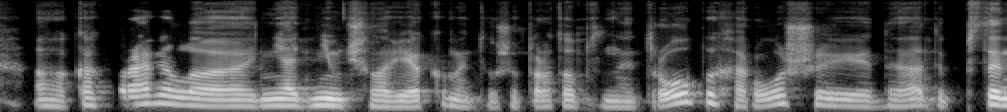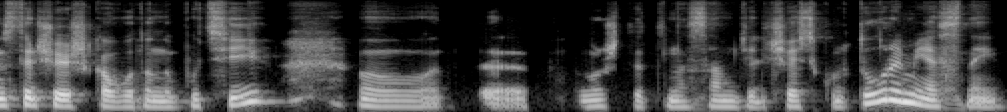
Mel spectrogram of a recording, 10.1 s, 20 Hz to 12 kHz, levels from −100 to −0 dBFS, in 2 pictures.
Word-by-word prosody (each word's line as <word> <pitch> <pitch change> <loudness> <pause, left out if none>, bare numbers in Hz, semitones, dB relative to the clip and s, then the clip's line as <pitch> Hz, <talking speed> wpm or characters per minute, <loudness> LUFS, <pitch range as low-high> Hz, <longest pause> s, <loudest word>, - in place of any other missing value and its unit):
А, 150 -2 -4
как 170 +4 -4
правило, 175 -7 +3
не 155 +2 +3
одним 155 0 +5
человеком, 135 +2 -1
это 135 - -10
уже - - -10
протоптанные 135 -2 -4
тропы, 230 - +2
хорошие, 150 -1 -2
да. 140 +3 -3
Ты - - -9
постоянно 175 -4 +5
встречаешь 165 -3 +3
кого-то 135 0 -1
на 125 - -2
пути, 180 - -1 0.4
вот, 135 -3 -5 0.2
э, - - -2 0.4
потому 140 +2 -5
что 145 - -6
это - - -16
на 130 - -3
самом 135 +1 -4
деле 125 -1 -8
часть 140 0 -2
культуры 215 - +3
местной. 145 - +1
145 Hz, 175 wpm, -25 LUFS, 135-170 Hz, 0.4 s, одним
